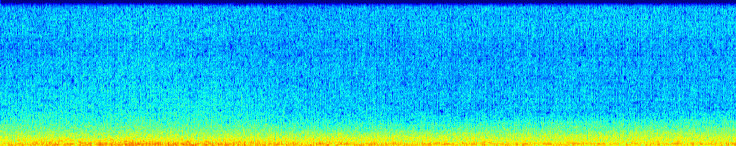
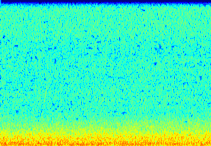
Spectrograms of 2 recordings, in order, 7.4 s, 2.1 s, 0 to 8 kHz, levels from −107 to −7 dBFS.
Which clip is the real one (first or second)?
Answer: second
